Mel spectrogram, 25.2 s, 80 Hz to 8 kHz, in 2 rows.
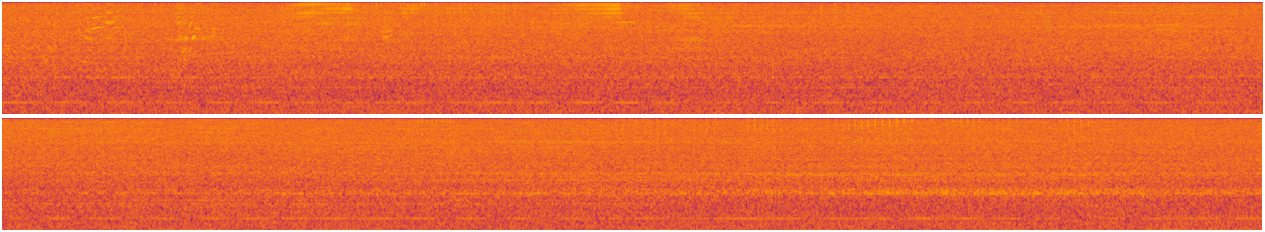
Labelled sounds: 1.6	2.2	killer whale, southern resident, 1.7 to 5.4 kHz

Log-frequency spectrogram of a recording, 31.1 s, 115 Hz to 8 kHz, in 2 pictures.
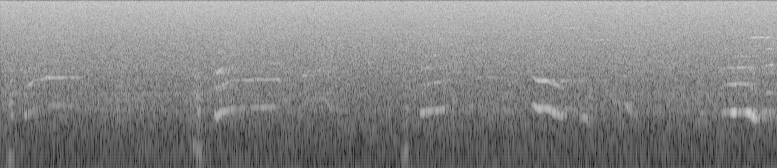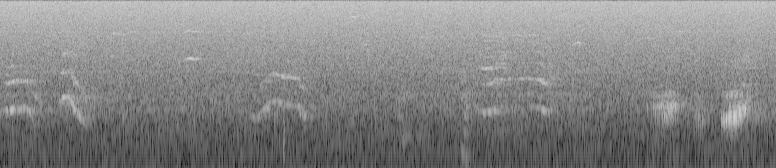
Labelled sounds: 0.7	1.3	humpback whale, 1.0 to 1.2 kHz
4.3	5.1	humpback whale, 0.80 to 1.4 kHz
8.7	8.9	humpback whale, 0.93 to 1.1 kHz
10.6	11.3	humpback whale, 0.83 to 1.2 kHz
14.5	15.3	humpback whale, 0.90 to 3.2 kHz
15.6	16.1	humpback whale, 0.93 to 1.1 kHz
17.0	17.2	humpback whale, 0.80 to 1.2 kHz
17.8	18.1	humpback whale, 3.2 to 3.5 kHz
19.2	19.6	humpback whale, 1.7 to 3.7 kHz
20.9	21.7	humpback whale, 0.83 to 1.3 kHz
25.1	25.7	humpback whale, 0.93 to 1.5 kHz
26.2	27.2	humpback whale, 0.90 to 2.8 kHz

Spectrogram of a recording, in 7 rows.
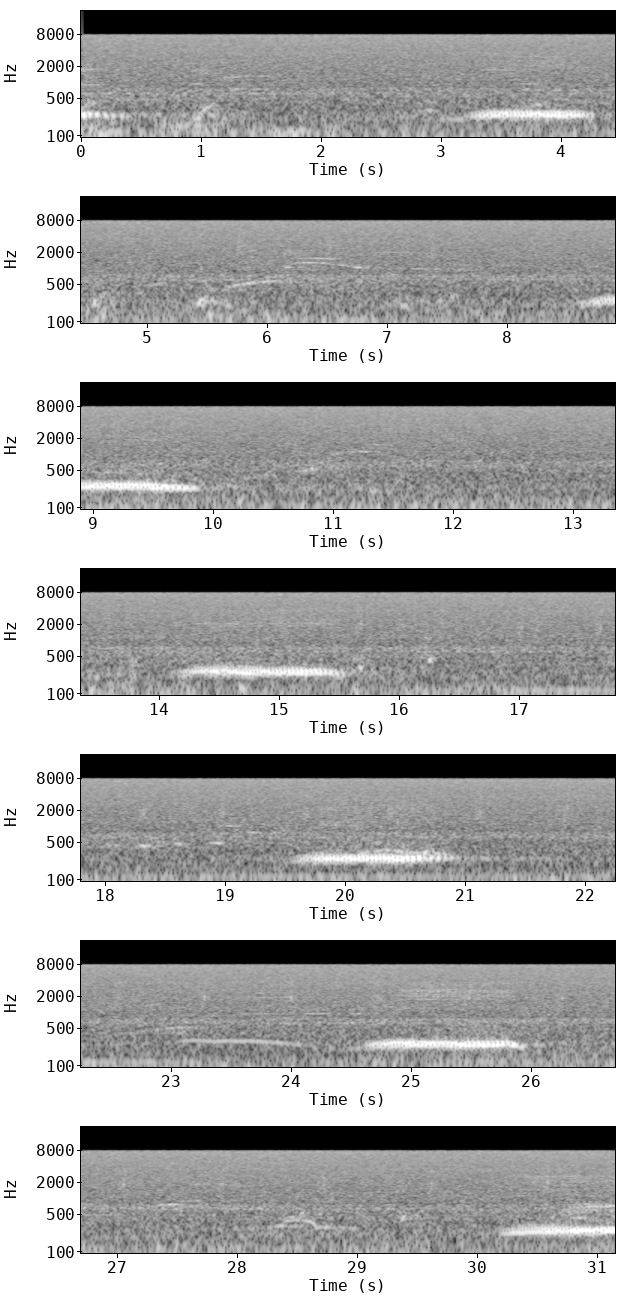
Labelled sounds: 6.3	6.9	humpback whale, 0.99 to 1.6 kHz
30.6	30.8	humpback whale, 2.5 to 2.6 kHz

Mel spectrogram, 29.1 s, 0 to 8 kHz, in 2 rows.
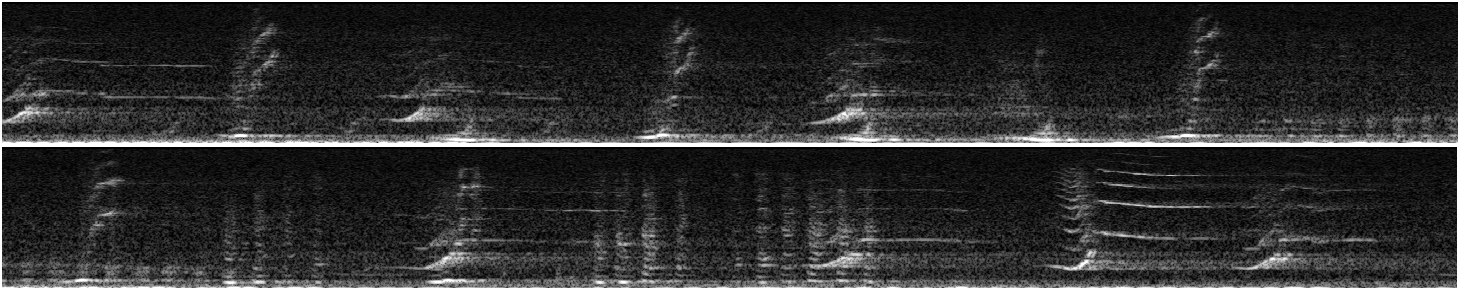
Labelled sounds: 0.0	2.0	humpback whale, 0.86 to 4.7 kHz
2.5	2.9	humpback whale, 1.6 to 4.5 kHz
3.7	4.7	humpback whale, 0.93 to 2.6 kHz
6.5	7.0	humpback whale, 0.86 to 4.5 kHz
8.2	9.1	humpback whale, 0.86 to 3.7 kHz
11.9	12.2	humpback whale, 1.6 to 4.2 kHz
15.4	15.8	humpback whale, 1.1 to 4.1 kHz
18.7	19.5	humpback whale, 0.80 to 3.6 kHz
20.0	20.9	humpback whale, 0.80 to 3.0 kHz
22.8	24.2	humpback whale, 0.93 to 3.2 kHz
25.1	26.6	humpback whale, 0.99 to 7.0 kHz
27.0	28.1	humpback whale, 0.80 to 6.7 kHz

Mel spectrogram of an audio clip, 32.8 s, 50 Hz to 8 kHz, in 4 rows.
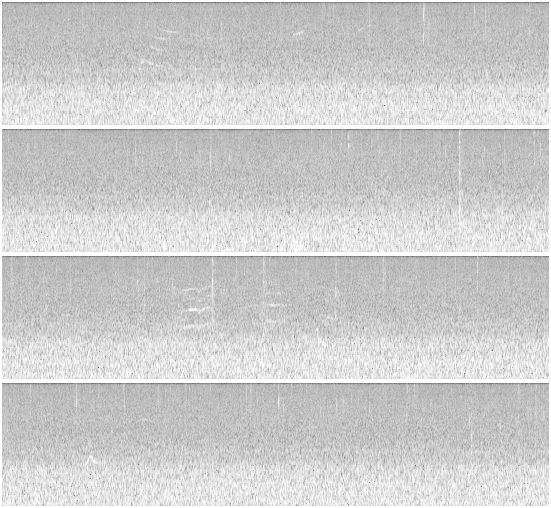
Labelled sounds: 2.4	2.7	killer whale, Bigg's (transient), 3.7 to 4.0 kHz
19.1	19.6	killer whale, Bigg's (transient), 1.2 to 3.6 kHz
28.9	29.2	killer whale, Bigg's (transient), 7.6 to 8.0 kHz

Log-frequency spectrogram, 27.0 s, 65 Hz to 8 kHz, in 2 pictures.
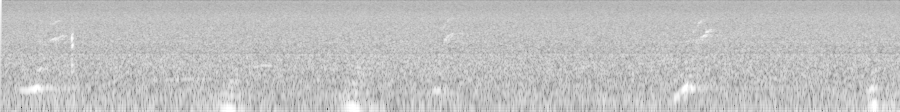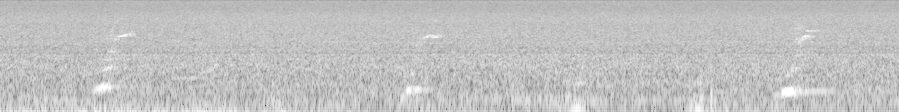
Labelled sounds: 0.7	1.0	humpback whale, 1.3 to 1.8 kHz
15.2	15.5	humpback whale, 1.6 to 2.0 kHz
19.8	20.2	humpback whale, 1.4 to 1.8 kHz
25.4	25.8	humpback whale, 1.2 to 2.2 kHz

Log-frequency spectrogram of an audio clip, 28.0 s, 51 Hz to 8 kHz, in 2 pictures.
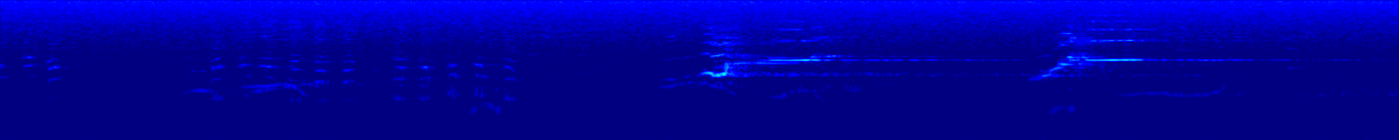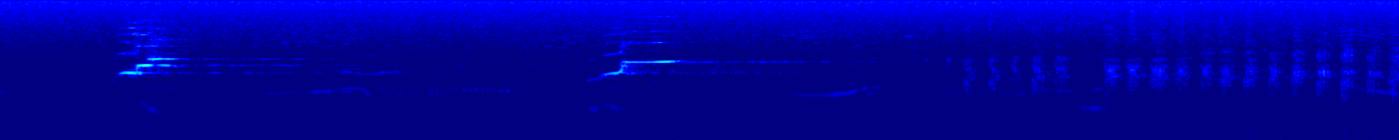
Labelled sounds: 3.1	3.3	humpback whale, 0.80 to 0.90 kHz
6.6	8.3	humpback whale, 0.80 to 2.8 kHz
10.6	11.4	humpback whale, 0.80 to 4.6 kHz
15.1	15.9	humpback whale, 0.80 to 2.5 kHz
20.0	20.8	humpback whale, 0.80 to 4.4 kHz
27.8	27.9	humpback whale, 1.3 to 1.6 kHz

